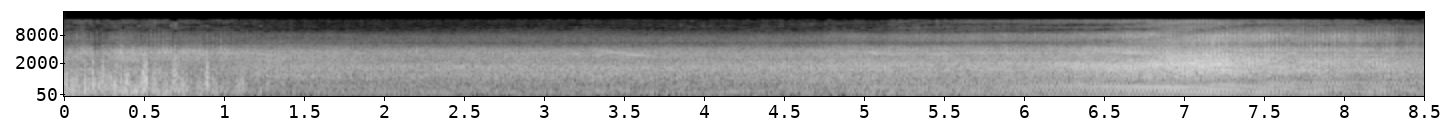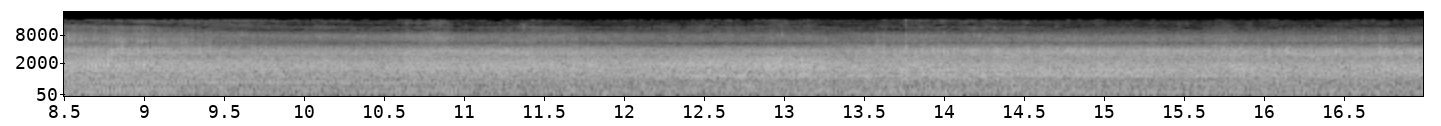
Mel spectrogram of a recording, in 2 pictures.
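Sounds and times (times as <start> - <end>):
street noise: 0.0 - 16.9
motorcycle passing: 4.1 - 16.9.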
